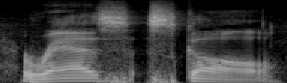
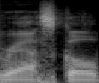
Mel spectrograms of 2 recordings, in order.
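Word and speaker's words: Rasecul: Storm Pacific Rift was Raz skull or as you as he actually spells it r-a-s-e-c-u-l so I would have said Rascal but that's not how uh that's not how Beast wants it pronounced he says thank you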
